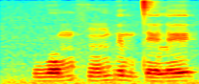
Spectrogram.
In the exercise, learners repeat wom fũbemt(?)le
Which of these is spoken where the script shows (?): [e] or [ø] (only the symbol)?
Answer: e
